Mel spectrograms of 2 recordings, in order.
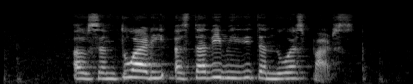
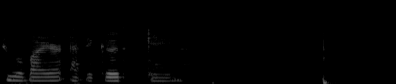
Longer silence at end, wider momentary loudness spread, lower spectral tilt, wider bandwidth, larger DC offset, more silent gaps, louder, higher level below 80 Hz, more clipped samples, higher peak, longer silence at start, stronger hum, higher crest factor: about the same, 0.65 s vs 0.65 s; first, 16 LU vs 13 LU; second, -1.5 dB/octave vs -4 dB/octave; first, 11.5 kHz vs 7.4 kHz; neither; second, none vs 2.71-2.76 s, 2.97-3.01 s; first, -20 LUFS vs -53 LUFS; about the same, -70 dBFS vs -70 dBFS; neither; first, -2 dBFS vs -34 dBFS; first, 0.75 s vs 0 s; neither; about the same, 22 dB vs 22 dB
